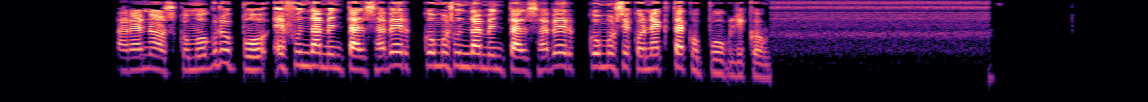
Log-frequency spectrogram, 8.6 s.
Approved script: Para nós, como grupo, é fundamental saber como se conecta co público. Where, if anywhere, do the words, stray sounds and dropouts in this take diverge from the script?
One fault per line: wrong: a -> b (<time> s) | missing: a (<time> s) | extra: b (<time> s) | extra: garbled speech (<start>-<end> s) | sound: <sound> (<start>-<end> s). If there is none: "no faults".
extra: fundamental saber como (3.4 s)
